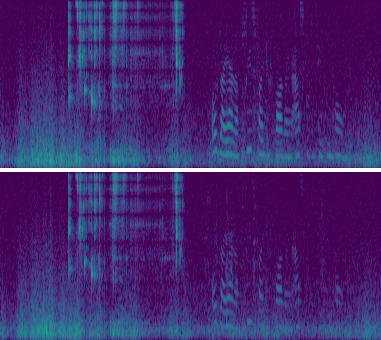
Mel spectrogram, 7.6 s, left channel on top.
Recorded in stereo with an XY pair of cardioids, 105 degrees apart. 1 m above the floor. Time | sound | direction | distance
1.4 | dripping | 15° left | ?
4.2 | a woman speaking | 45° left | ?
